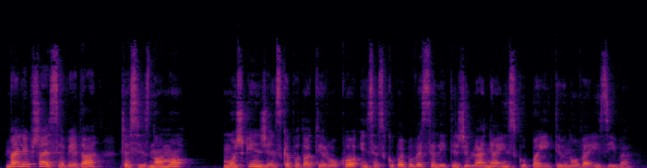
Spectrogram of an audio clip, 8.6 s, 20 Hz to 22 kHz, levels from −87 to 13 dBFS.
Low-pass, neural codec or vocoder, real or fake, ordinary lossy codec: 19.8 kHz; vocoder, 44.1 kHz, 128 mel bands every 512 samples, BigVGAN v2; fake; MP3, 96 kbps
